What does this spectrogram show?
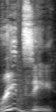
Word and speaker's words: Reedsy: free e-pub file creation tool and i found reedzy and that is spelled r-e-e-d-s-y so they have a free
